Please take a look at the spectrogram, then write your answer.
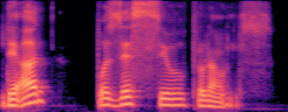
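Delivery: possessive pronouns drawn out very slowly; very slow repeat. Shown as a demonstration. Teacher quizzing then answering for students, very slow. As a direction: dictate it again word by word. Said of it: "क्या, क्या होते हैं वो?".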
